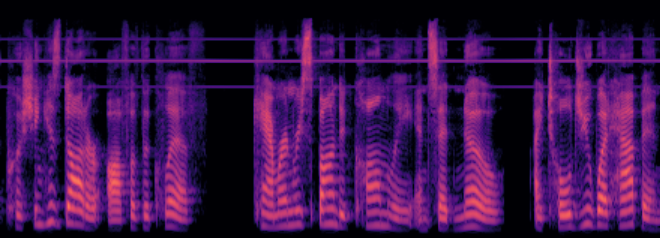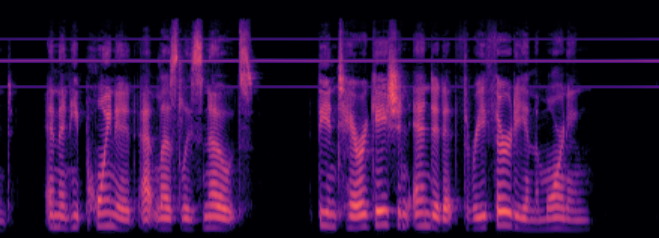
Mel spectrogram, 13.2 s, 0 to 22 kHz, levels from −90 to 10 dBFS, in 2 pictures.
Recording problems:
thin; very; fading below 350 Hz
high-pitched whine; noticeable; throughout; 7.5 kHz, 20 dB below the speech

